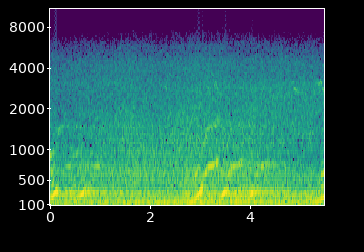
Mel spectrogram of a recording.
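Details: Song of humpback whales made of short upward-sliding whoops repeated roughly every half second to second, some bending into brief level tones, against a dense low underwater hiss.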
